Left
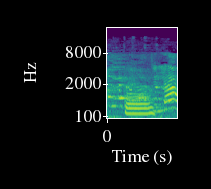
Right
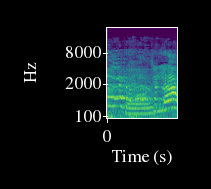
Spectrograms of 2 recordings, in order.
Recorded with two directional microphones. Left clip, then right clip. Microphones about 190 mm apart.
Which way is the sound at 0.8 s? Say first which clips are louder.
Even; centre (ahead or behind).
